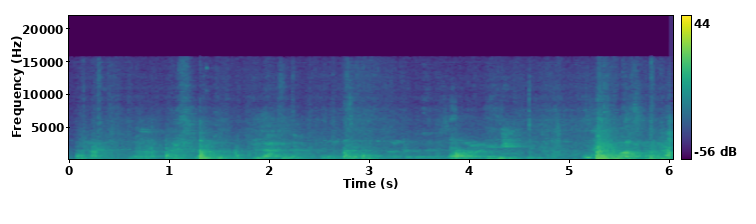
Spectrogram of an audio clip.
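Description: A heavy cloth bundle rustles and scrapes on wood.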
